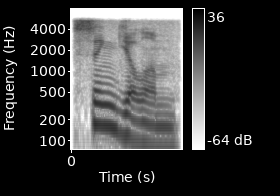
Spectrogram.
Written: cingulum

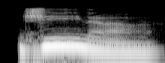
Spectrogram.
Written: gina

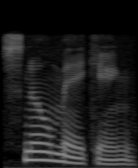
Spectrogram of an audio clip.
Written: snowmaking

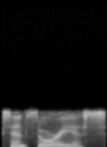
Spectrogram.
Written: censorious

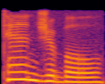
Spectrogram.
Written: tangible

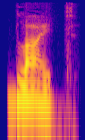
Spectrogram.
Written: blightingly

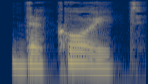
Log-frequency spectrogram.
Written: dakoit

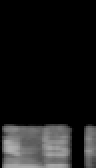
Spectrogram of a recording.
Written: Indic

